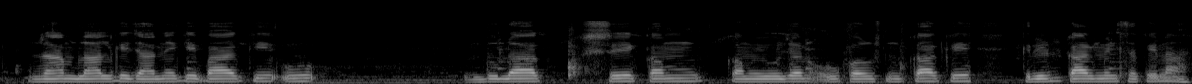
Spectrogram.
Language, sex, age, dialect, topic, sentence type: Bhojpuri, male, 25-30, Western, banking, question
